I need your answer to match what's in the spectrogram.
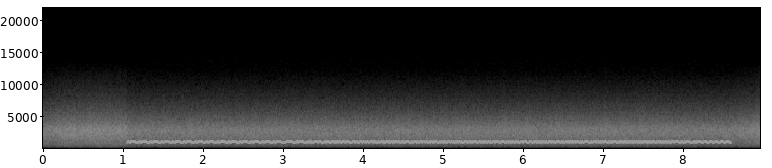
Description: NAVTEX (SITOR-B), 100 baud, 170 Hz shift, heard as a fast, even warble, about 1040 Hz centre, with radio static. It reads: COM ES FA PER ANAR DEL CARRER DE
